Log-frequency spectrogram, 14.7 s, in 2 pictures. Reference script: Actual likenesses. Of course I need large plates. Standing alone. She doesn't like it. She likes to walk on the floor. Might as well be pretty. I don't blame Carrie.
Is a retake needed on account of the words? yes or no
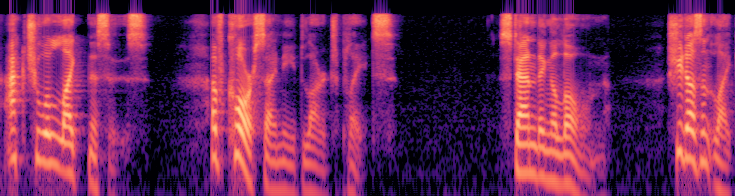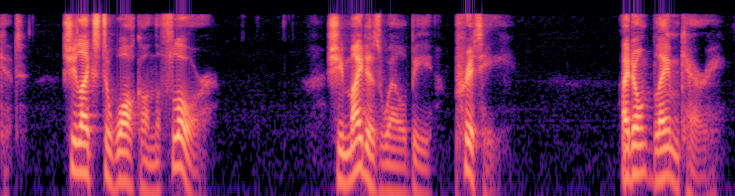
yes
